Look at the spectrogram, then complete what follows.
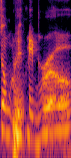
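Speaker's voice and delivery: slow drawl with a creak. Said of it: "I think I did a good juicer voice".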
